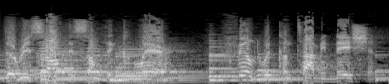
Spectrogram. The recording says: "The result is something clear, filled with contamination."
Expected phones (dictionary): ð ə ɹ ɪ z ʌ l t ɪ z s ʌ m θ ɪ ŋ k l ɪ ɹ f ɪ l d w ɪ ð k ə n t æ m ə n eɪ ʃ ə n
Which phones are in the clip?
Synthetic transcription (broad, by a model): ð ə ɹ ɪ z ʌ l t ɪ z s ʌ m θ ɪ ŋ k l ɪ ɹ f ɪ l d w ɪ ð k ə n t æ m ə n eɪ ʃ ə n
